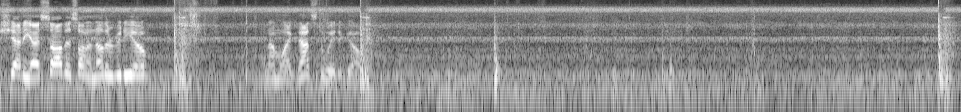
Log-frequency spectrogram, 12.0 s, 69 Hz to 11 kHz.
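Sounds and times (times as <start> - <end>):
high insect drone: 0.0 - 12.0
low rumbling noise: 0.0 - 12.0
machete chopping corn: 2.2 - 3.2, 3.9 - 4.8, 11.7 - 12.0.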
